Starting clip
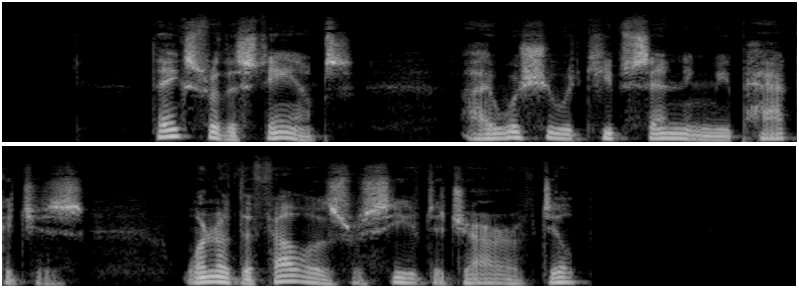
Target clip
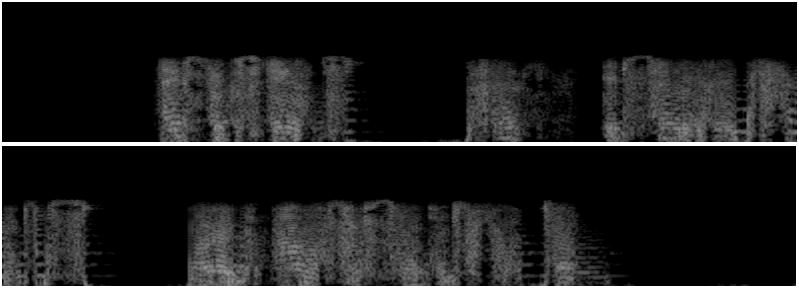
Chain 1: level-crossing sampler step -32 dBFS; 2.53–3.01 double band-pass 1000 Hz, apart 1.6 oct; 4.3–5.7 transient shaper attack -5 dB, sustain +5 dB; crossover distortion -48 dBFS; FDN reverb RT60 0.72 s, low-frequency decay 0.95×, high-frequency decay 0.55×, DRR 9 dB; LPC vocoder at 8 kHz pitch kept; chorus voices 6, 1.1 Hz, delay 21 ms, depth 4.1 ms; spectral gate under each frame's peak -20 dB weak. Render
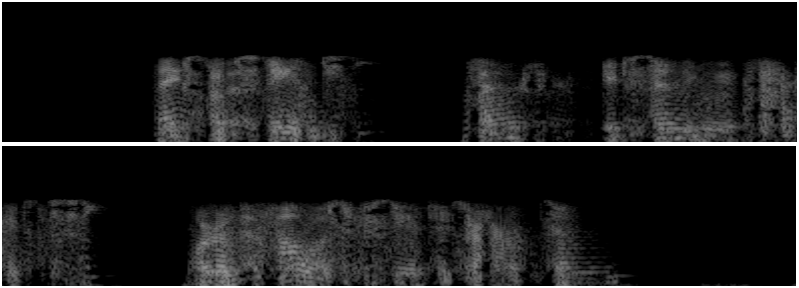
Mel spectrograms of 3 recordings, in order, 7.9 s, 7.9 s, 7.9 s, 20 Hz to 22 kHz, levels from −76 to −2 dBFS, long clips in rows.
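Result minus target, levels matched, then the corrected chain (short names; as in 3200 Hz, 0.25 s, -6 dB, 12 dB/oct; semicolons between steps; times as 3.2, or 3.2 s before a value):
level-crossing sampler: distortion -11 dB
level-crossing sampler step -21.5 dBFS; 2.53–3.01 double band-pass 1000 Hz, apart 1.6 oct; 4.3–5.7 transient shaper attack -5 dB, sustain +5 dB; crossover distortion -48 dBFS; FDN reverb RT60 0.72 s, low-frequency decay 0.95×, high-frequency decay 0.55×, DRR 9 dB; LPC vocoder at 8 kHz pitch kept; chorus voices 6, 1.1 Hz, delay 21 ms, depth 4.1 ms; spectral gate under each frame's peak -20 dB weak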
